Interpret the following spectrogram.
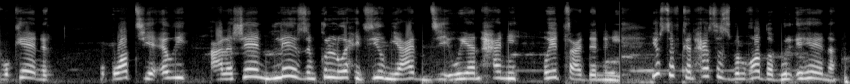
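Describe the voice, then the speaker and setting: A woman with an Egyptian accent narrating a children's story in a lively, dramatic way. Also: sits high, rough recording.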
